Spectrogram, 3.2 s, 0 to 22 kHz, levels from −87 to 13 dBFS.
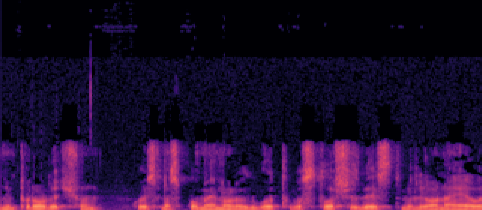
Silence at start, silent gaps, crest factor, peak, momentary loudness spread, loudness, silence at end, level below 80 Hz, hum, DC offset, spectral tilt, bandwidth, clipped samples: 0 s; none; 16 dB; -2 dBFS; 6 LU; -20 LUFS; 0 s; -52 dBFS; none; under 0.1%; -5 dB/octave; 14 kHz; under 0.1%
